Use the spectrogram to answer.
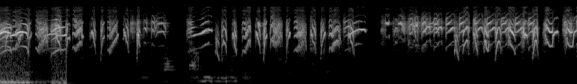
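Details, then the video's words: Sogon bird song as a lure to make birds sing: continuous quick high chirps and slurred whistles in a rapid chatter, with a brief gap before a faster run of tweets. "Suara pancingan burung sogon"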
